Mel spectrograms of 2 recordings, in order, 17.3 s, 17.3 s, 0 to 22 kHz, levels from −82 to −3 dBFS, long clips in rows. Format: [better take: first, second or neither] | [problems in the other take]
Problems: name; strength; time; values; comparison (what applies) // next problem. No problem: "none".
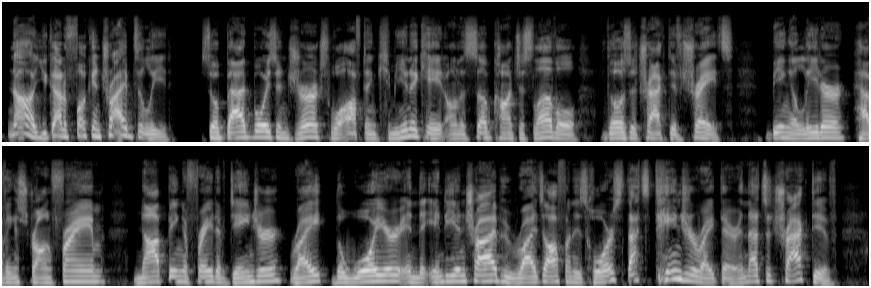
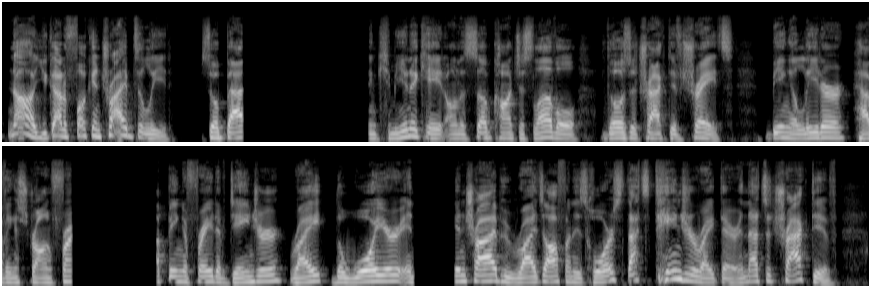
first | audio cutting out; at 2.5 s for 1.5 s, at 9.5 s for 1 s and at 13 s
